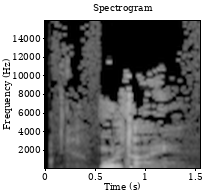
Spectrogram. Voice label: "multaj", esperanto

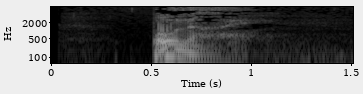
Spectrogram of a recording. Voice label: "bonaj", esperanto

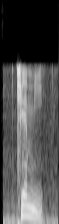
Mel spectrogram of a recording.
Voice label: "gxemi", esperanto

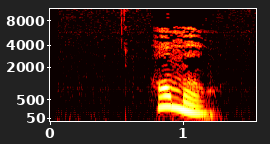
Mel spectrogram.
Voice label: "homo", Esperanto; geneva

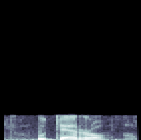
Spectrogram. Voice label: "utero", esperanto

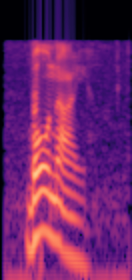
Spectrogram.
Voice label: "bonaj", esperanto

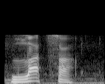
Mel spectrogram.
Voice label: "laca", esperanto

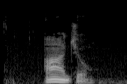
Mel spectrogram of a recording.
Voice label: "agxo", esperanto

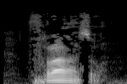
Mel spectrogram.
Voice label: "frazo", esperanto

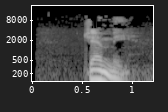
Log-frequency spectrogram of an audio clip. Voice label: "gxemi", esperanto

